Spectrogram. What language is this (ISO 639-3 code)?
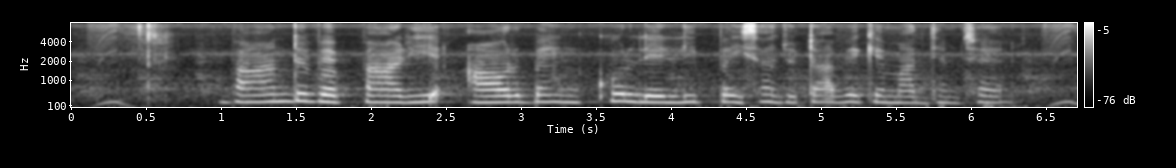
mai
